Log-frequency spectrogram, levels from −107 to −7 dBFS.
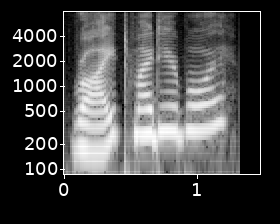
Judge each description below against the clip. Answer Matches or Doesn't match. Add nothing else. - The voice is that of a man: Doesn't match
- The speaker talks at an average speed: Matches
